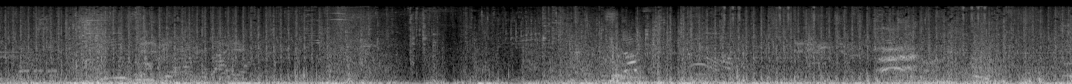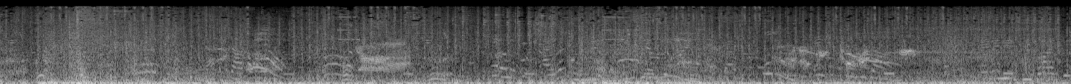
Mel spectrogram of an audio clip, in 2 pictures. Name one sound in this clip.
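Rapid gunfire rattles continuously.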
